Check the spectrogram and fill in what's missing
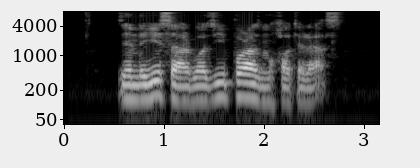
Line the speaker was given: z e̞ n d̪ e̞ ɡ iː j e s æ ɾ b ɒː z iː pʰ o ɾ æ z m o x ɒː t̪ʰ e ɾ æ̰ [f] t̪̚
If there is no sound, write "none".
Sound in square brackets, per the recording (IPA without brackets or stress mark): s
